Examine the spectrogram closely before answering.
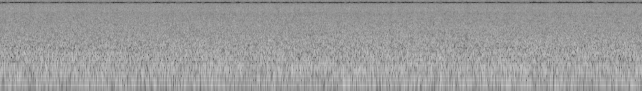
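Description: Steady rush of a waterfall and the river running over rocks below it.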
